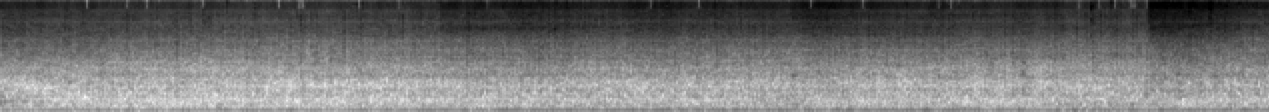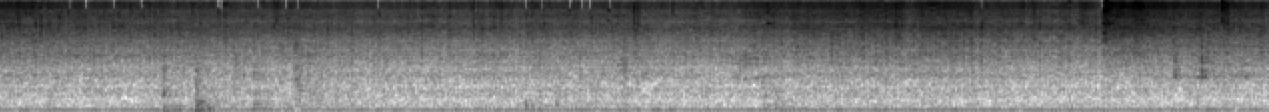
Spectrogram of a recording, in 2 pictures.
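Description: Ground toor dal, black pepper, cumin and dried red chilli poured into a hot pan, a steady hissing sizzle that holds evenly throughout with a faint low hum beneath; no voices.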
